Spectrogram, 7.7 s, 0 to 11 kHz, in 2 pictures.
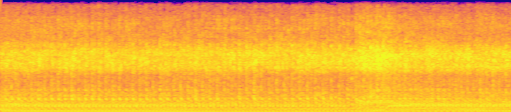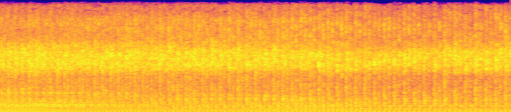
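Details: Honda CB250N Superdream twin project bike with new spark plugs, on partial choke, powered from another bike's battery. An even low burble holds idle, with one brief blip mid-clip, otherwise smooth and regular. Normal idle; large front oil leak.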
